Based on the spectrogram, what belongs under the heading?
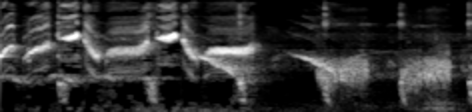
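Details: Ha Giang hwamei song from Vietnam, meant for training birds to sing: bright ringing whistles rising and falling in quick succession, then softer slurred down-sweeping notes with short pauses.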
